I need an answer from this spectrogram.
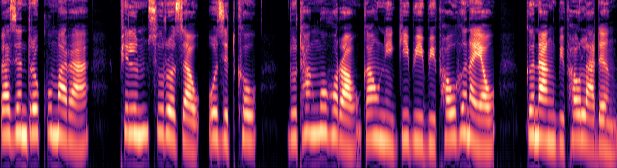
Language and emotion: Bodo, neutral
